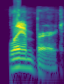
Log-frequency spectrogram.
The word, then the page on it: lambert: American English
